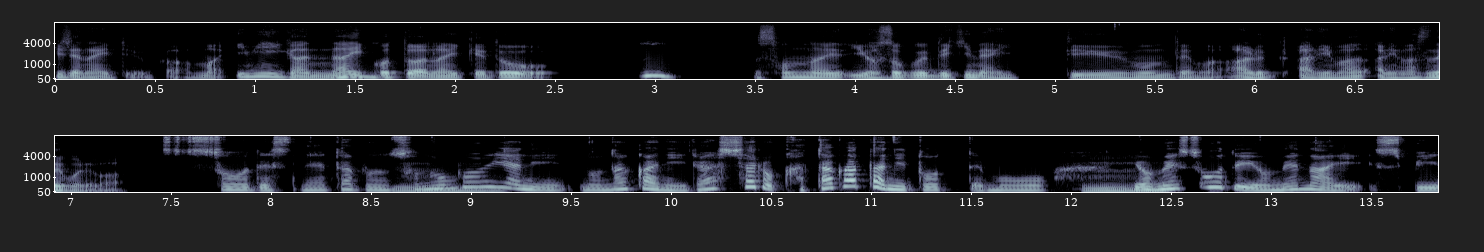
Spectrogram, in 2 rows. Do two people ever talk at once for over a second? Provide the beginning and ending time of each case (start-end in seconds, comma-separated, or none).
none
